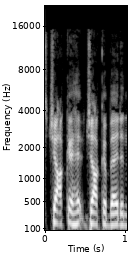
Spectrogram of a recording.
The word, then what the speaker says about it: Jochebed: He had his mother Jochebed save his life. That's Jochebed in the Hebrew pronunciation.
